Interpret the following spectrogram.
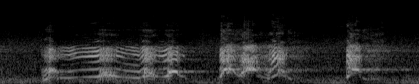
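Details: Dobermann Magmar Von Der Burgstätte lets out drawn-out, slightly wavering whines. Clipped yelping barks come in a quick cluster, and a final single bark closes the sequence.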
